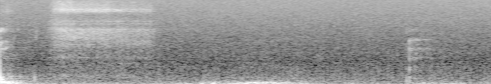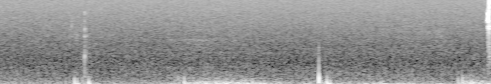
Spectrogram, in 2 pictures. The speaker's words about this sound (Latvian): Man vēl tas kleps tur kaut kur iekšā bišķi izlien ārā.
